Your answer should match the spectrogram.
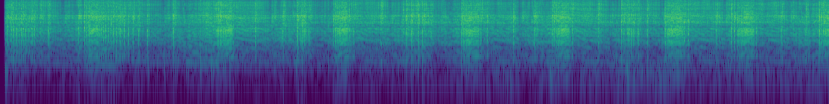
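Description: Competition hillclimb dirt bike's engine revved in repeated blips, each rising sharply and dropping back, about one every second or so.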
